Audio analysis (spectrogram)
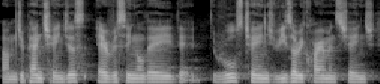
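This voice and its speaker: A man's voice: medium pitch, little pitch movement, normal speed. A man speaking as a panelist, introducing himself and his work to an audience. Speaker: panel speaker, creative agency owner.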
